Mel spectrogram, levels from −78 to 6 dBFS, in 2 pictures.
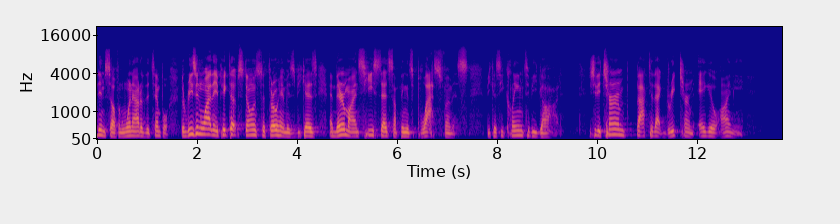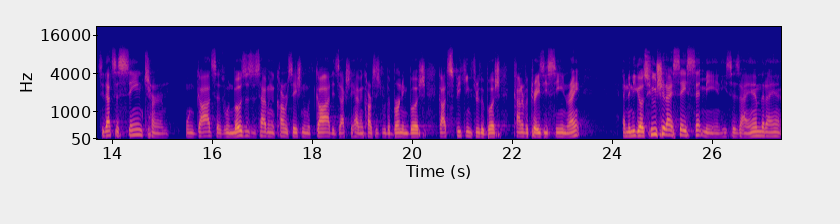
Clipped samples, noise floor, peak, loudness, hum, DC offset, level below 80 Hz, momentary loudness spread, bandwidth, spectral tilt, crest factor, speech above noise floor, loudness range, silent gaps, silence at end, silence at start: under 0.1%; -76 dBFS; -8 dBFS; -28 LUFS; none; under 0.1%; -86 dBFS; 13 LU; 11 kHz; -5 dB/octave; 22 dB; 48 dB; 7 LU; none; 0 s; 0 s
